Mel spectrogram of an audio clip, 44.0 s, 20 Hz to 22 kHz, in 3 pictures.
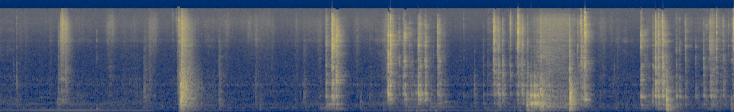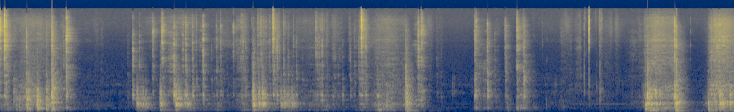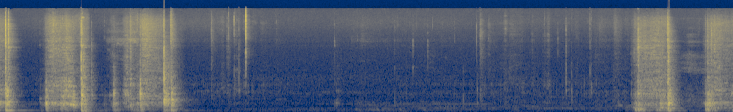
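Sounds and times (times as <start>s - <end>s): drawers knocking shut: 3.6s - 4.0s, 19.5s - 20.7s, 27.6s - 33.0s, 42.0s - 44.0s
wooden drawers sliding: 9.8s - 11.8s, 12.9s - 16.2s, 17.4s - 23.3s, 27.6s - 33.1s, 42.0s - 44.0s.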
